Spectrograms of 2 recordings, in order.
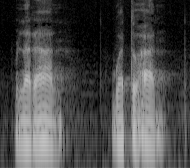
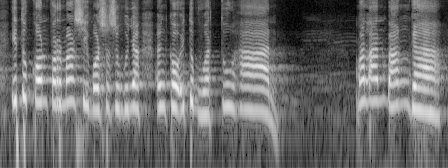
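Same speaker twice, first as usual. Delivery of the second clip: full force preaching; 12 semitones higher, 12 dB louder than usual. Acted.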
